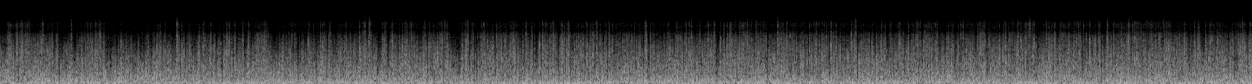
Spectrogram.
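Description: Steady wind noise on the microphone of a moving motorcycle, with road and motor noise underneath.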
